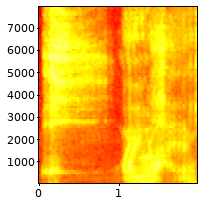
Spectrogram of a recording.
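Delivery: deep, watery voice sounding ancient. Voicing an entity shaking the listeners to wake them, deep, watery voice. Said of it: "A deep, watery voice speaks as if from the depths of time".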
